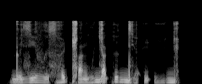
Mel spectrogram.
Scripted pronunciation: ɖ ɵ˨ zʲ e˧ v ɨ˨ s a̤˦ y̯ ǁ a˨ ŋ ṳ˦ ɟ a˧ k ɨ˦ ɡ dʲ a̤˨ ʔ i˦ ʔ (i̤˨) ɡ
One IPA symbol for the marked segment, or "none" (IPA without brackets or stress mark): i̤˨˦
